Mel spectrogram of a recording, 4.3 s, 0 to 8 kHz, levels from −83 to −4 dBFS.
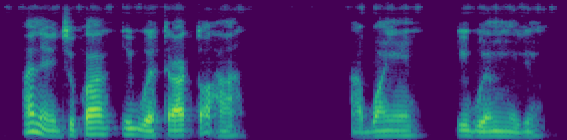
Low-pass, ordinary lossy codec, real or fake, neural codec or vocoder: none; none; fake; codec, 16 kHz, 4 kbps, FunCodec, trained on LibriTTS, 50 frames a second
